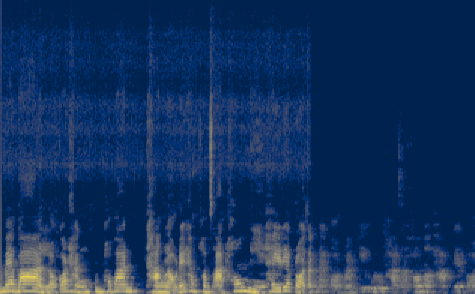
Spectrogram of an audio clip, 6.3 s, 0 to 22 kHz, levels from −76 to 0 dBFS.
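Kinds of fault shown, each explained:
Switch to a distant microphone: from 4.1 s to the end the speech abruptly turns roomy and hollow, thinner in bass and about 10 dB quieter, with room noise roughly 30 dB down, likely because the close microphone dropped out. A plain gain drop would leave the tone unchanged.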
